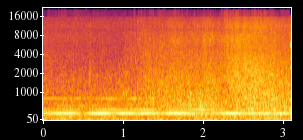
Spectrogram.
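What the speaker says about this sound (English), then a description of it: "The slap of waves, the creak of rope, faint scent of salt." Water slapping against a boat hull under steady wind and surf noise, with a faint steady tonal hum throughout; no distinct rope creak stands out.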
